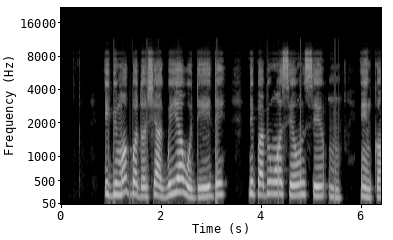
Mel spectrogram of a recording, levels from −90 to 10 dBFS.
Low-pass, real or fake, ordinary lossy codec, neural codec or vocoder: none; real; none; none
